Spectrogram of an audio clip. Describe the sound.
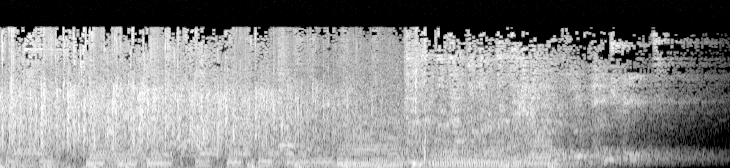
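Applause and cheering greet a guest on a sports talk set, loud and dense over music, holding steady before fading out over the last couple of seconds.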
